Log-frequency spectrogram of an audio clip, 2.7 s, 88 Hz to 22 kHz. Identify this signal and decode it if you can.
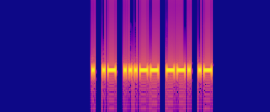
Morse code, heard as a keyed tone, about 41 wpm, 700 Hz. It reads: EA3GA
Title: DXCC-100 Call Signs - 5 Characters - Repeated 3x - 45wpm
